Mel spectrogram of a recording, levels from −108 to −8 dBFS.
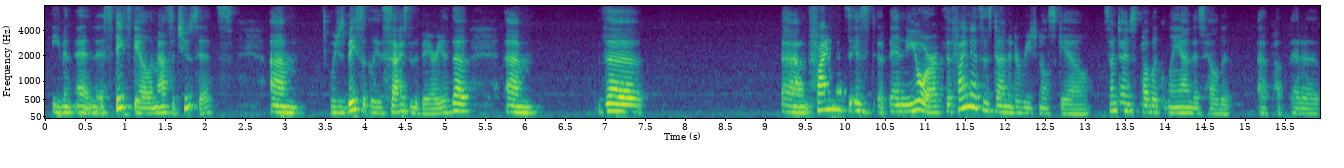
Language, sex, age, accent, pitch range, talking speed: English, female, 40-59, American, 135-170 Hz, 160 wpm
